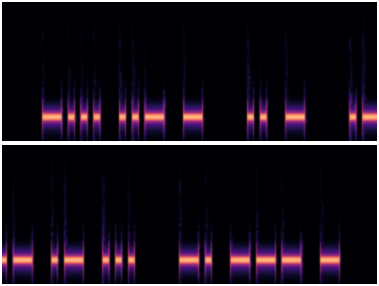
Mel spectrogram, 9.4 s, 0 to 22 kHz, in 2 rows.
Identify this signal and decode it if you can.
Morse code, heard as a keyed tone, about 16 wpm, 700 Hz. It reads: BUT IT WAS NOT
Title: Speed-Racing - Sets of 4 Words 15wpm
